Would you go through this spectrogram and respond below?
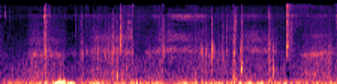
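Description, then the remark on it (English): Footsteps crunch across slippery ice and snow, with a heavy thud early on and then sharp, scattered cracks and crackles as the ice cracks, moderately loud, with no talking. “Whoa, icy. Oh, wow. That was slippery. Ooh. It's crack.”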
